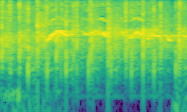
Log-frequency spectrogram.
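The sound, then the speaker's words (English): A round of applause from a crowd: dense, irregular claps at a steady loudness throughout, with a thin, high whistle-like tone rising and then holding beneath them. No one speaks. “And why don't we give you guys a round of applause?”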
